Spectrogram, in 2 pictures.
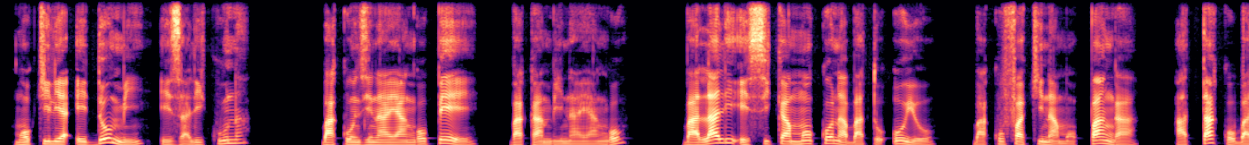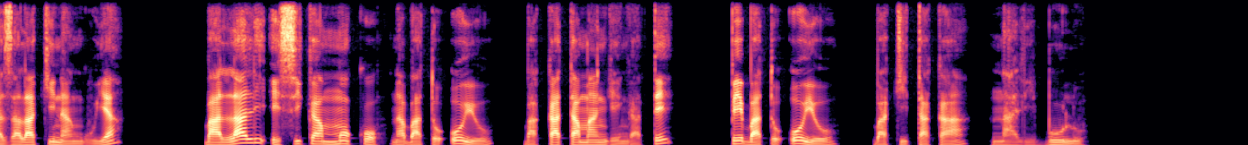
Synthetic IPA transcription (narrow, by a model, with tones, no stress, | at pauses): mo˨ki˨li˨ja˨ʔe˨do˦mi˨e˨za˨li˦ku˦na˦ | ba˨ko˨nzi˨na˨ja˨ŋɡo˦pe˦ | ba˨ka˨mbi˨na˨ja˨ŋɡo˦ | ba˨la˦li˦ʔe˨si˦ka˦mɔ˦kɔ˦na˨ba˨to̰˨o˦jo˦ | ba˨ku˦fa˦ki˦na˨mo˨pa˦ŋɡa˨ | a˨ta˦ko˨ba˨za˨la˦ki˦na˨ŋɡu˨ja˦ | ba˨la˦li˦ʔe˨si˦ka˦mɔ˦kɔ˦na˨ba˨to̰˨o˦jo˦ | ba˨ka˦ta˦ma˦ŋɡe˨ŋɡa˨tɛ˦ | pe˦ba˨to˨ʔo˦jo˦ | ba˨ki˨ta˨ka˨ | na˨li˨bu˦lu˦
